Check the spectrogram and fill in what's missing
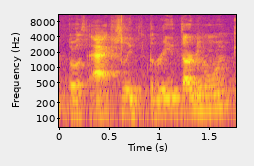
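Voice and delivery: normal talking voice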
